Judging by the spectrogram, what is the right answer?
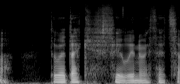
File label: "ceffyl", Welsh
